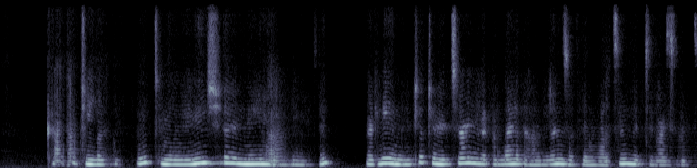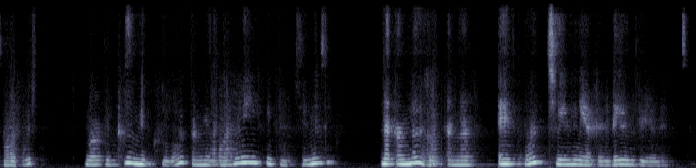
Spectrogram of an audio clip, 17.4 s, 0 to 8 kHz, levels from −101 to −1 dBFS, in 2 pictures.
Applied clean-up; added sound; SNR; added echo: neural mask model DeepFilterNet 3.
